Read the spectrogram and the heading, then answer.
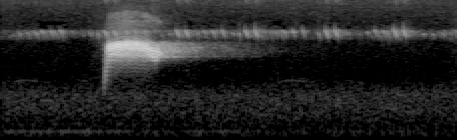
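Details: Common nighthawk gives one loud, harsh, buzzy nasal note lasting about a quarter second, followed by a second call cut off at the very end. A steady high insect trill runs through the whole recording.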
